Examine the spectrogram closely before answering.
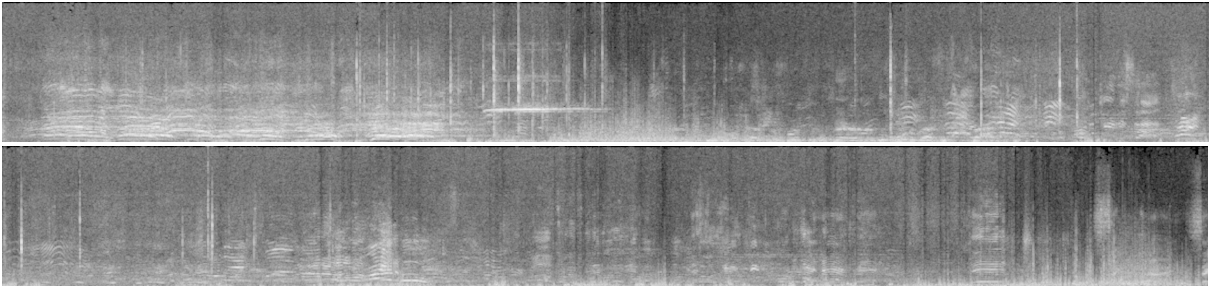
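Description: Spectators nearby shout and cheer loudly.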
